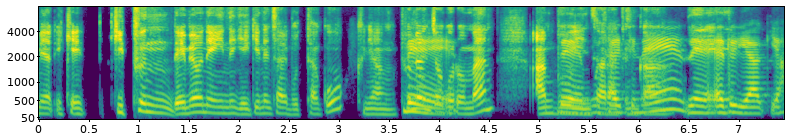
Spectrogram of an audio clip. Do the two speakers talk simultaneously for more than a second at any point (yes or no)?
yes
